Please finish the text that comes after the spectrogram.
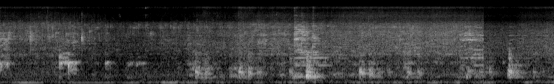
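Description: Chopped onion sizzles and crackles in a hot pan for paneer pulao, bursts of frying hiss rising and falling as it is stirred, close and moderately loud with no talk.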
